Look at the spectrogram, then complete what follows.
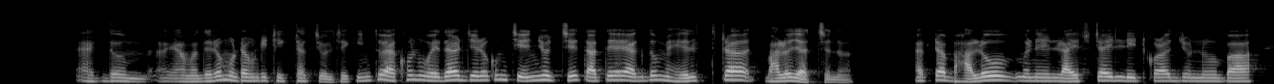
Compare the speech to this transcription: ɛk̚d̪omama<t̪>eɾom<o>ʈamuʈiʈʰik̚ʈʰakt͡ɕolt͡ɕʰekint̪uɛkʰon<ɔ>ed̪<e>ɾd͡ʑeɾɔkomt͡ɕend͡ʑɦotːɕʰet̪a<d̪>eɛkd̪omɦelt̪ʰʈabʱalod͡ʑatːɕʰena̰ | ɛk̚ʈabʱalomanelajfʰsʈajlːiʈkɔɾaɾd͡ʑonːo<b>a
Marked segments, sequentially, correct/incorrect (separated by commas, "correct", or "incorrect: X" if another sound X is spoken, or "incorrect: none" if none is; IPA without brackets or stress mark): incorrect: d̪, correct, incorrect: o, incorrect: a, incorrect: t̪, correct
